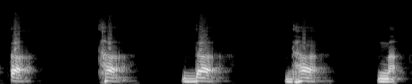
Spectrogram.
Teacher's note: हमारा जीभ जो है दांत का स्पर्श करेगा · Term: दंत वर्ण, दंत्य वर्ण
